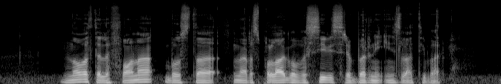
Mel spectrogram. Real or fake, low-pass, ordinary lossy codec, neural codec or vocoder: fake; 19.8 kHz; none; vocoder, 44.1 kHz, 128 mel bands every 256 samples, BigVGAN v2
